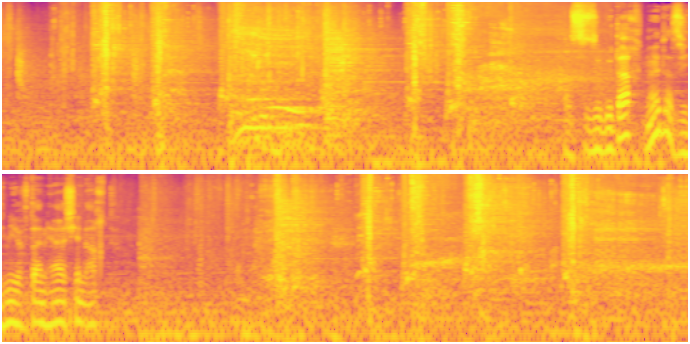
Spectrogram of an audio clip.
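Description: Swords clang and strike in quick blows.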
